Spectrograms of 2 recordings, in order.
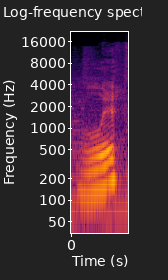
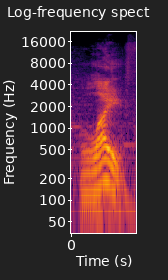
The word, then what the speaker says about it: lithe: The only reason why I pronounced it as lithe is because of lithium. Well, I guess it's not spelled exactly the same, but it made me think of lithium, so I thought that was how you pronounced it.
